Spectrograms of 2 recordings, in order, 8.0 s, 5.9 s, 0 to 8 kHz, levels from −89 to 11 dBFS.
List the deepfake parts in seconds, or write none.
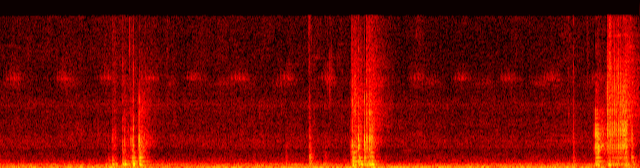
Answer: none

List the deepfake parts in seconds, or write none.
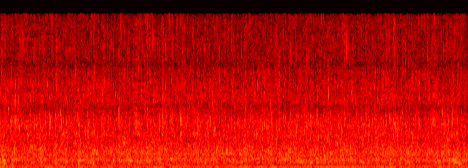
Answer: none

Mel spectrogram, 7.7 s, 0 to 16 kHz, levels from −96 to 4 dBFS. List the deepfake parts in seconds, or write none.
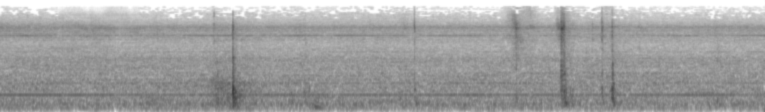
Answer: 0.6-1.4 (codec, DAC)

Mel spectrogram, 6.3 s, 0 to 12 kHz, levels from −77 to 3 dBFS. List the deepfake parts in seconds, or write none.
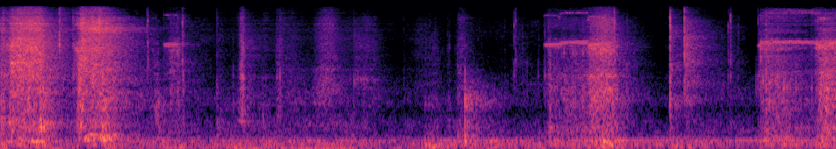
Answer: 0.0-1.0 (autoencoder, DAC-VAE); 1.5-3.2; 5.7-6.3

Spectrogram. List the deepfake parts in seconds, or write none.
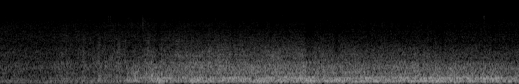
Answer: none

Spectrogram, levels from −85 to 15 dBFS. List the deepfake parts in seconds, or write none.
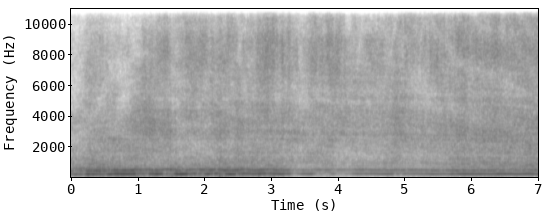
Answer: none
